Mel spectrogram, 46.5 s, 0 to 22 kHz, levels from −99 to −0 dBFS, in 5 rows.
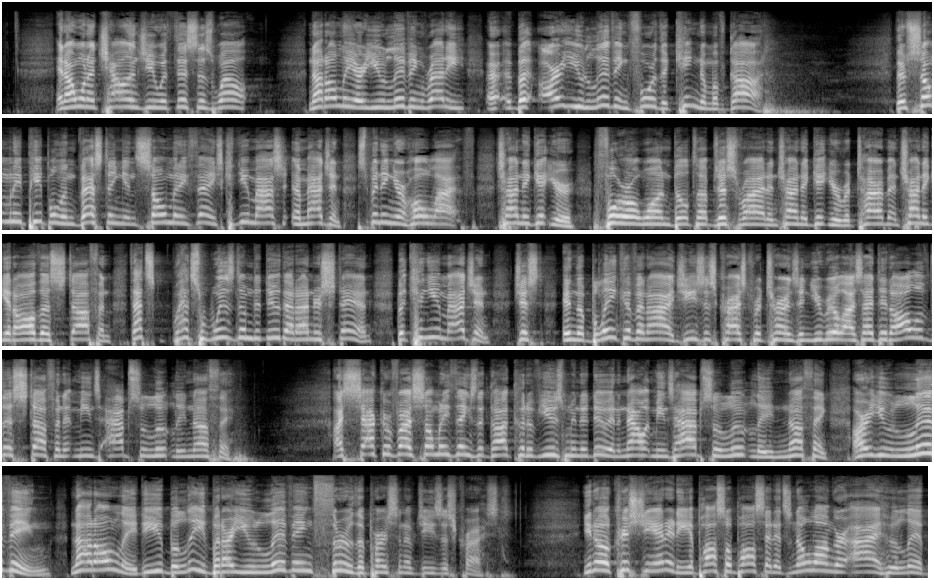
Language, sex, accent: English, male, American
